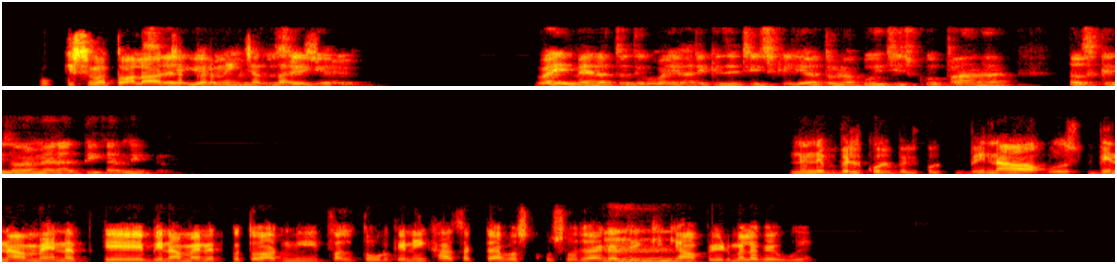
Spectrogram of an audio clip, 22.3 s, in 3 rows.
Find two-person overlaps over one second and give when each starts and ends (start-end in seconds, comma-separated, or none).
1.0-2.3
